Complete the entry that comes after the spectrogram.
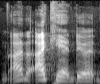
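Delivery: ordinary delivery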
